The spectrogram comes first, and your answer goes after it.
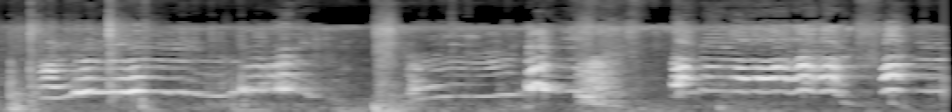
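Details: Excited dog in zoomies, pulling its person along on rollerblades: high harmonic whines and yelps that rise and fall, in bursts of about a second, with a human voice giving commands alongside.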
